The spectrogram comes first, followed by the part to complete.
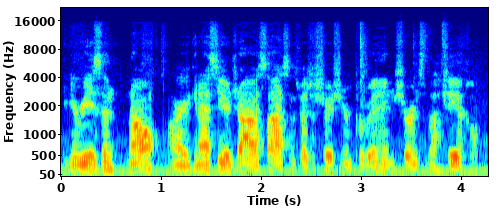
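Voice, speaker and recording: A man playing a stern male highway patrol trooper running a formal traffic stop, with noise behind him. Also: flat delivery, racing, fairly bright tone, lightly acted, rough recording. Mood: officious.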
